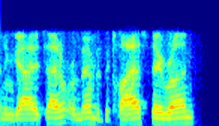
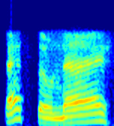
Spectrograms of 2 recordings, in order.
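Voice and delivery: slow syrupy Southern sweetness, a dagger behind it; sugary Southern drawl; 4 semitones higher, 3 dB louder, much slower than usual. Retold or imitated. Southern girl to another Southern girl, slow sugary fake sweetness. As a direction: drawl it out sweet as pie, meaning the opposite. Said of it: "Southern girls have to say to other Southern girls".

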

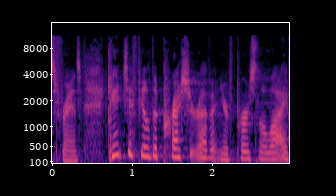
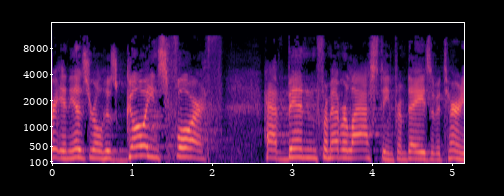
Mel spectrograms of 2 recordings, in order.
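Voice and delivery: declaimed scripture; 5 semitones higher, 4 dB louder than usual. Acted. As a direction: proclaim it with swelling weight.

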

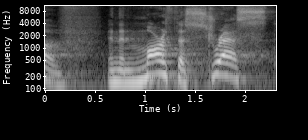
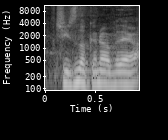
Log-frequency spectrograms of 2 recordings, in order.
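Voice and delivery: normal talking voice

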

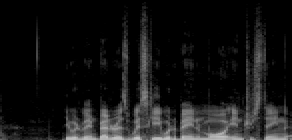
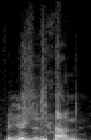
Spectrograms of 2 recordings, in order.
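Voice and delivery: put-on silly childish voice; 8 semitones higher, 3 dB louder than usual. Repeating the silly voice.

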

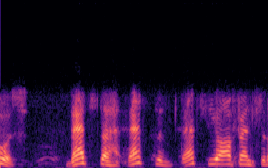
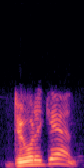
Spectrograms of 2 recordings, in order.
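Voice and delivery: louder, commanding do it again; coach's barked order; 4 semitones higher, 7 dB louder than usual. Retold or imitated. Coach orders veteran tight end to repeat the play, loud command. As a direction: order the drill redone, sharp and loud.

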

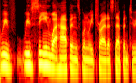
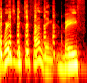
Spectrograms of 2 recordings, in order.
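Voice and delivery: beef industry rancher; 3 semitones higher than usual. Acted. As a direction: play a caricature TV rancher. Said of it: "Is that how you envision the beef industry to sound in conversation?".

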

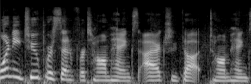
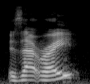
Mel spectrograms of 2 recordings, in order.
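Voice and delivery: ordinary talk

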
